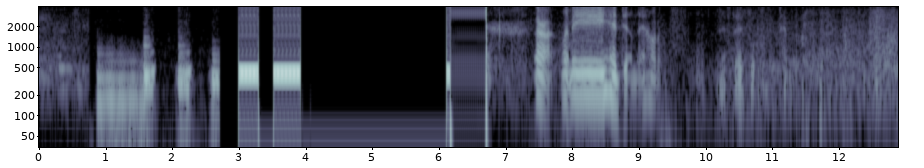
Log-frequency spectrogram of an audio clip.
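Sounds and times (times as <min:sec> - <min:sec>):
loud steady electronic telephone line tones during call transfer: 0:03.0 - 0:04.0
telephone line clicks and blips during call transfer: 0:03.0 - 0:04.0, 0:06.1 - 0:06.8
speech: 0:07.9 - 0:09.4, 0:10.4 - 0:11.2.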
